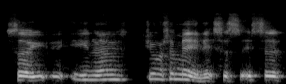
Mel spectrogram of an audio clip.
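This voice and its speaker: A woman giving casual feedback on a script, halting and repeating herself as she explains. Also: medium pitch, a little mellow.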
